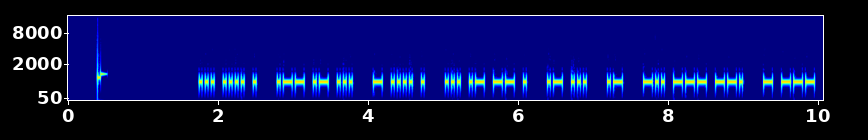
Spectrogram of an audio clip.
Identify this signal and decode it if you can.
Morse code, heard as a keyed tone, about 32 wpm, 700 Hz. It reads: SHE WAS THE SAME AS A DOG TO
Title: Sentences from Top 1000 Words - Review Part 2 - 30wpm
